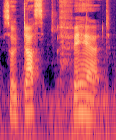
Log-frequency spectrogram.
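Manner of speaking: "das Pferd" with a silent P, said as "Ferd". Shown as a demonstration. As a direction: say "Pferd" starting on an F sound, no P. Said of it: "we'd say the F".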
